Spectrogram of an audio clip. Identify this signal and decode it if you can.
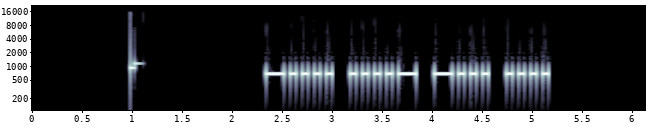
Morse code, heard as a keyed tone, about 20 wpm, 700 Hz. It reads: 64BH
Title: Four Letter-Number Combinations - 20wpm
